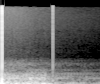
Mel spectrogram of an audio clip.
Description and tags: The sample is a short electronic click followed by some weird reverb noise.
click, electronic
